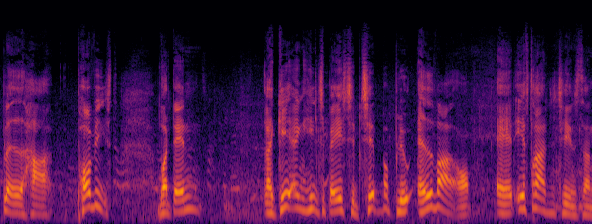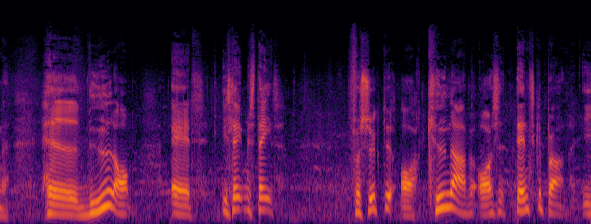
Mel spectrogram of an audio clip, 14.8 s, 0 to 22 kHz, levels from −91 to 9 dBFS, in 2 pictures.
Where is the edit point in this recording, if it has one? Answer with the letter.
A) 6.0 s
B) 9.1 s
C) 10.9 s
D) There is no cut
D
